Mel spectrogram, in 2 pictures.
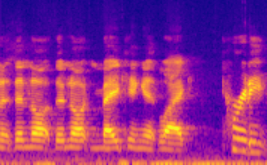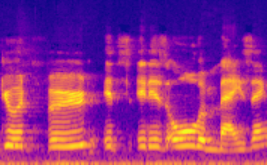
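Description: In an Australian accent, a man talks at a fairly slow pace. His tone is bright and sharp, at a fairly high pitch. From South Australia, Adelaide. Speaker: rock musician. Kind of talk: interview.

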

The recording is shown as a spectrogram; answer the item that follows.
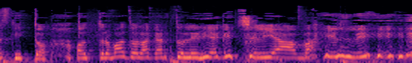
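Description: Noticeable background noise is present. A woman talks at a fairly quick pace. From Campania, Italy (Pomigliano d'Arco area). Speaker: beauty salon owner, podcast co-host. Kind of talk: casual chat.

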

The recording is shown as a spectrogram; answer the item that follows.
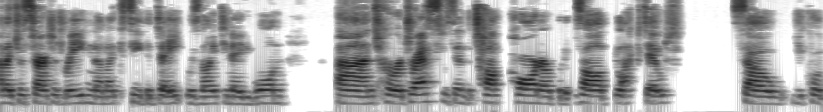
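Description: A fairly quick woman's voice with an Irish accent, fairly low in pitch, dry and close with no echo. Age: 40s. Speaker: adoptee sharing her story. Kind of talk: casual interview.

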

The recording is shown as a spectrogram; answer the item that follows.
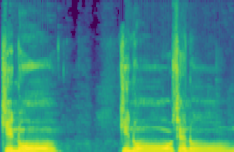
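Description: The man's voice has a fairly high pitch. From Chicago North Side. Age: 30s. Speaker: banda musician. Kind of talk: casual chat.

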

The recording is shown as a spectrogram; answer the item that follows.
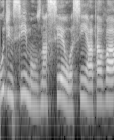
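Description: On a very clean recording with a silent background, a woman with a normal speaking voice talks at a moderate pace in a medium pitch, her intonation lively. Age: 40s. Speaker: rock radio host and music journalist. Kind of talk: casual chat.

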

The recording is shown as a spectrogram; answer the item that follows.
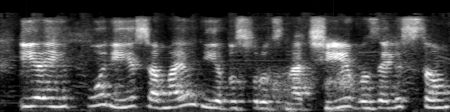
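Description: With noticeable background noise behind her, a woman talks at a moderate pace in a high pitch with ordinary pitch variation. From southern Minas Gerais, Brazil. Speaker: nutrition professor. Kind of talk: interview.

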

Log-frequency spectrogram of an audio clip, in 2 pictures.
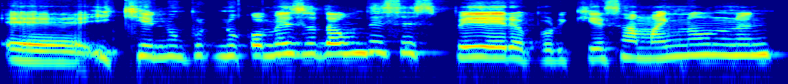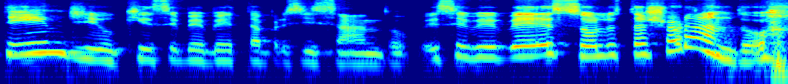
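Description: A woman's high voice with an Argentine accent, very wide pitch swings and hardly any pauses. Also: moderate pace. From Argentina. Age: 40s. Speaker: pediatrician and parenting educator. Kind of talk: interview.

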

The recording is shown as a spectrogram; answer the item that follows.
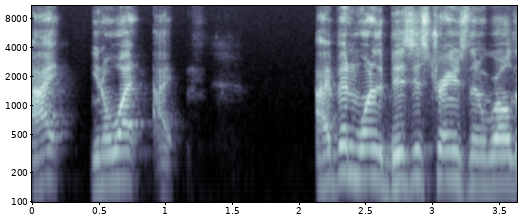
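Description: Recorded very cleanly against a silent background, a man with an American accent speaks in a bright, sharp tone. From US Midwest (rural Illinois, near Kankakee). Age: 50s. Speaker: personal trainer. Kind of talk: interview. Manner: animated.

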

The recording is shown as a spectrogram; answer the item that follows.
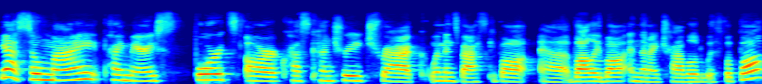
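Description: A woman's normal speaking voice with an American accent, fairly high pitch, lively intonation, a moderate pace, hardly any pauses and a quiet background. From New York. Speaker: athletic communications graduate assistant. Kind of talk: interview.

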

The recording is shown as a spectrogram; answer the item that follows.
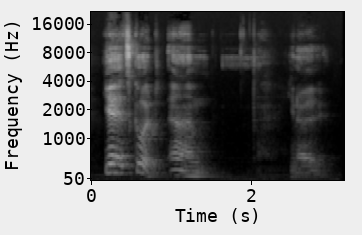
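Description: Audible room echo surrounds a man speaking with an Australian accent. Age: 30s. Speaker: business owner and council candidate. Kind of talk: casual interview.

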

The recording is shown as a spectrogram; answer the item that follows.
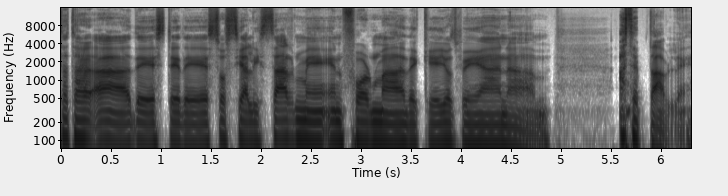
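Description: A man speaks at a very slow pace with a very deep, low pitch. The recording is very clean, with a silent background. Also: fairly even intonation. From Santa Ana, Orange County, California. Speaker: LGBTQ community organizer. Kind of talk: interview. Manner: halting, many fillers.

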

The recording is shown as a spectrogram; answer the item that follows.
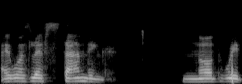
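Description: This man has a fairly high pitch and speaks with a Spanish accent. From Mexico. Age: 50s. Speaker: entrepreneur and engineer. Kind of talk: interview.

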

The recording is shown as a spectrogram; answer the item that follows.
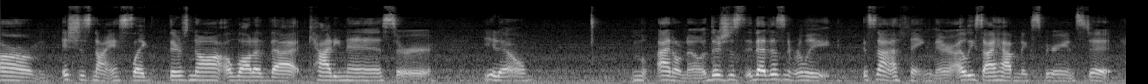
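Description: The speech moves at a moderate pace. There is audible room echo along with noticeable background noise. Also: woman, medium pitch for a woman, fairly even intonation. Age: 30s. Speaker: podcast host and substitute teacher. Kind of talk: casual monologue. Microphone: no microphone, basic built-in recording.

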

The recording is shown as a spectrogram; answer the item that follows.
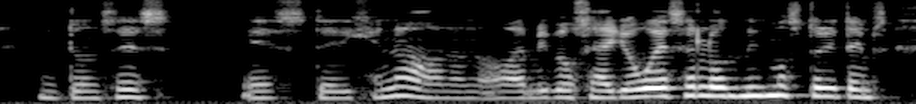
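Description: A woman with an unremarkable speaking voice keeps a moderate pace, a fairly high pitch, and fairly even intonation. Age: 30s. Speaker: podcast host. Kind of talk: casual storytelling monologue.

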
